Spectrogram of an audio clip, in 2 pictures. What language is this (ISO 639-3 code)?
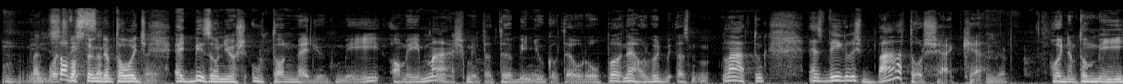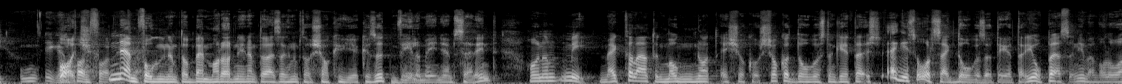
hun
